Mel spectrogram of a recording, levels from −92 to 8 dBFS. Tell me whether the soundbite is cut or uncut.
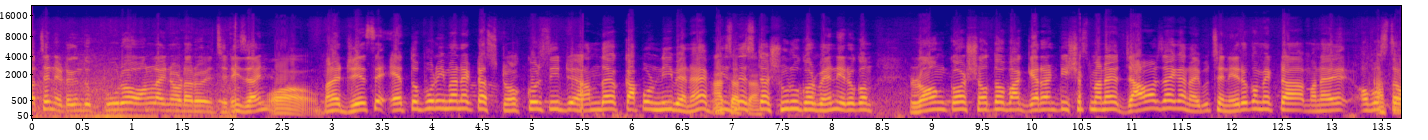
cut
